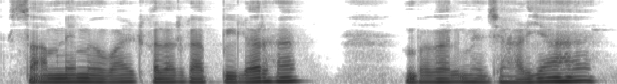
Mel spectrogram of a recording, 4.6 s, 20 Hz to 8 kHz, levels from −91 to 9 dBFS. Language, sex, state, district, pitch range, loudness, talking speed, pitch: Hindi, male, Jharkhand, Garhwa, 110-125 Hz, -16 LUFS, 140 wpm, 115 Hz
